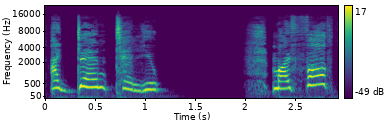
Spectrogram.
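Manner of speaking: put-on frightened boy gasping; gasped. A narrator's reading. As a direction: cut yourself off in panic. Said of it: "the boy gasped".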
